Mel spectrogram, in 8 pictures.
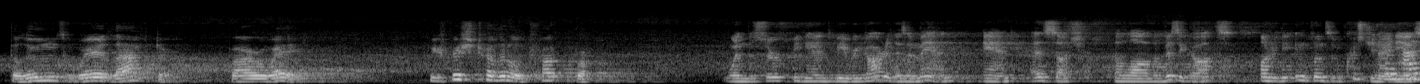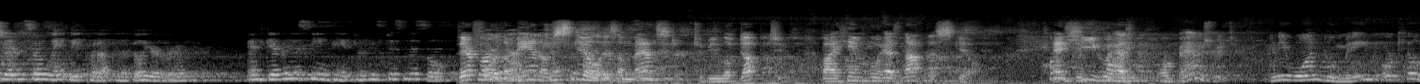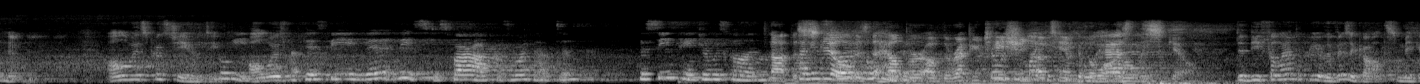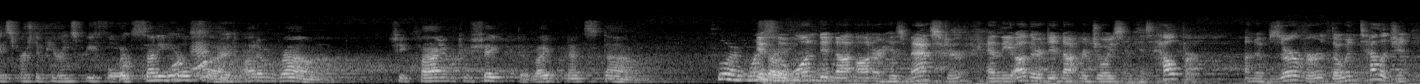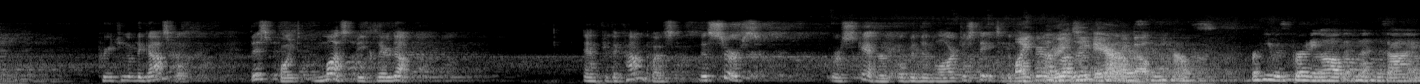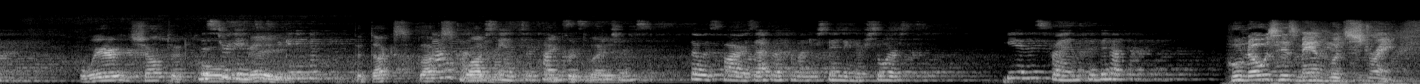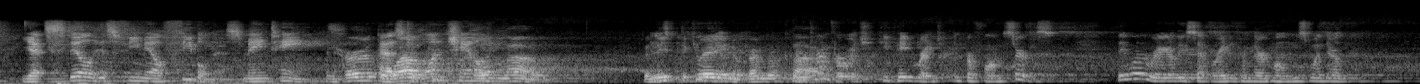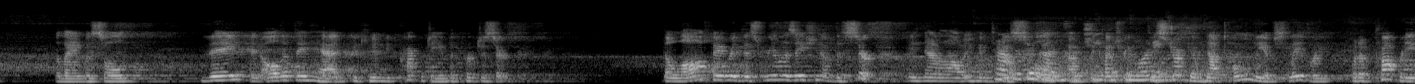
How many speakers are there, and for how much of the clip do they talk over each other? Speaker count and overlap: four, about 20%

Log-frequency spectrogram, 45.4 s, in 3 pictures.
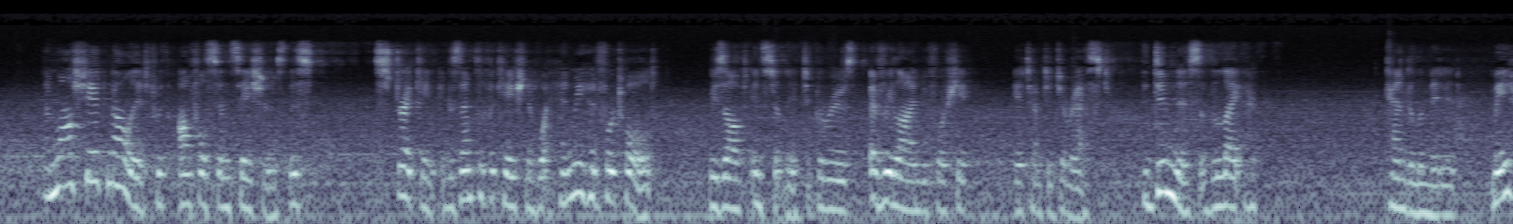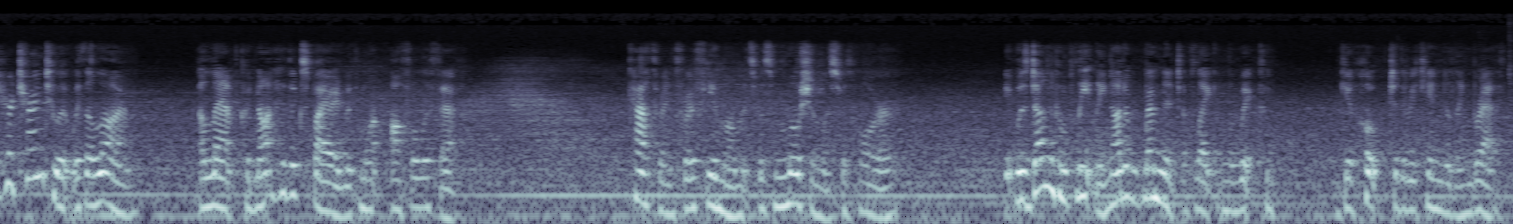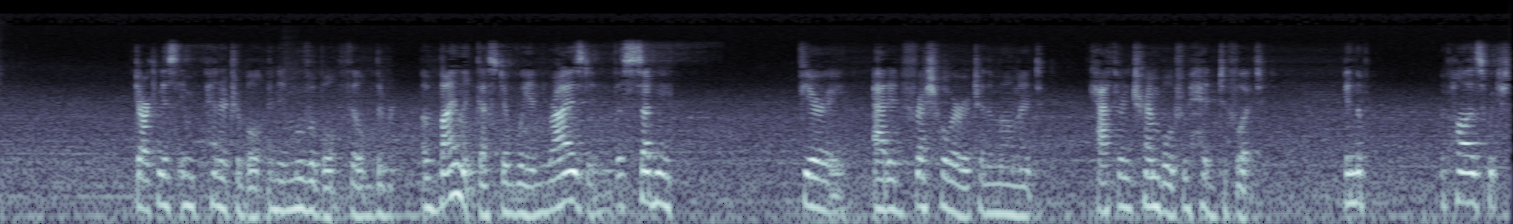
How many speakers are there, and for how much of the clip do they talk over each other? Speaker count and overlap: one, no overlap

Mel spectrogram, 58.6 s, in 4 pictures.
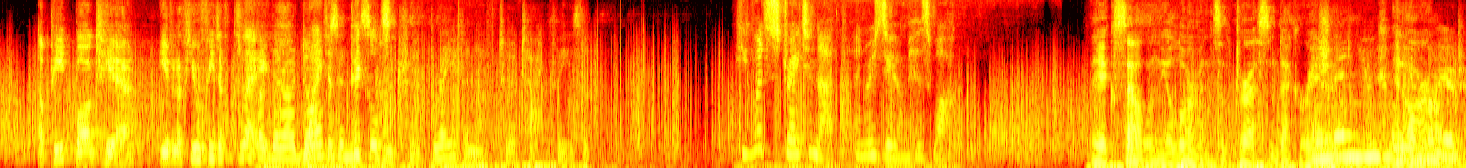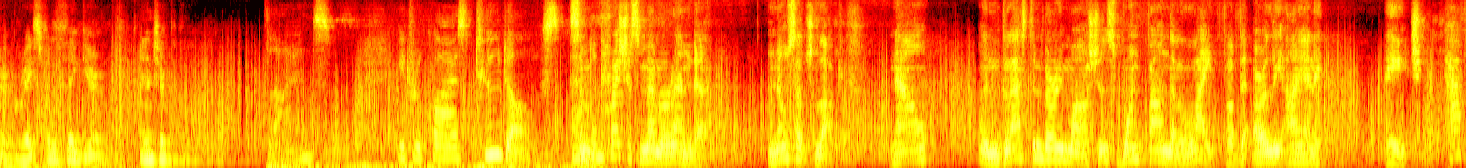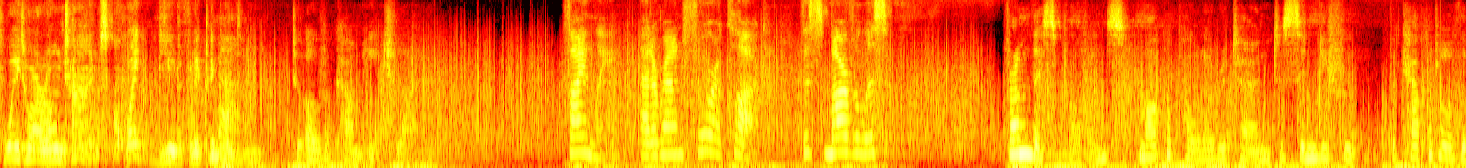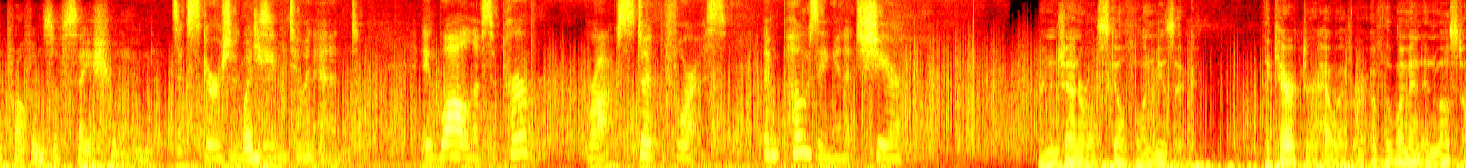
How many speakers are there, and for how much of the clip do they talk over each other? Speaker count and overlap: five, about 8%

